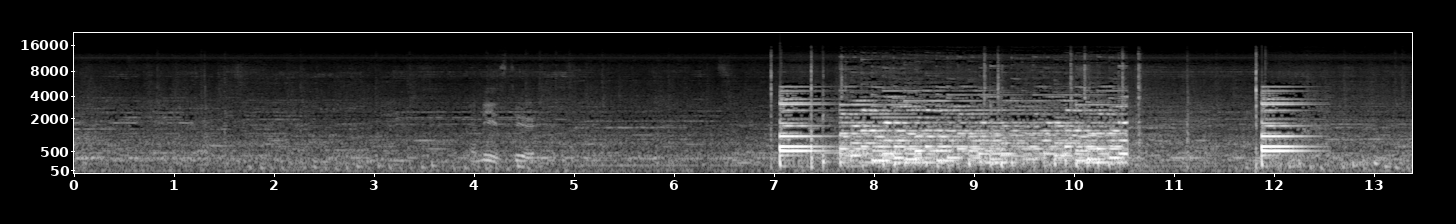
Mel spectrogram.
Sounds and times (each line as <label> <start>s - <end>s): slot machine noises 7.1s - 10.6s
slot machine noises 11.8s - 12.7s
Wheel of fortune bell 11.9s - 12.6s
